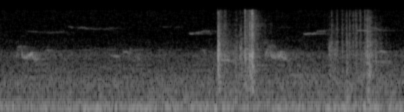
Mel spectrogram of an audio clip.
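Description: Quiet outdoor background noise with a low steady rumble and faint bird chirps, broken by a quick pair of sharp clicks about a second in.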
